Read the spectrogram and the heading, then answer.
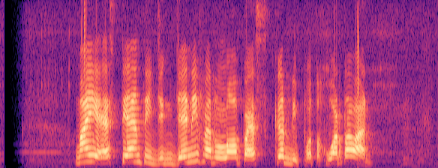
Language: Sundanese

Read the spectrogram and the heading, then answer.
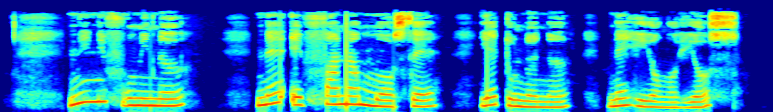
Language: Tunen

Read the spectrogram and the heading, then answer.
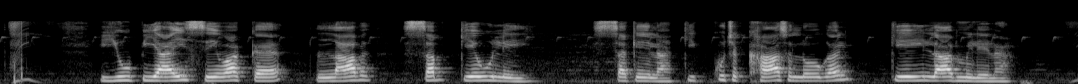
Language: Bhojpuri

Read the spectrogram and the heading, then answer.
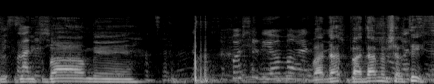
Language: Hebrew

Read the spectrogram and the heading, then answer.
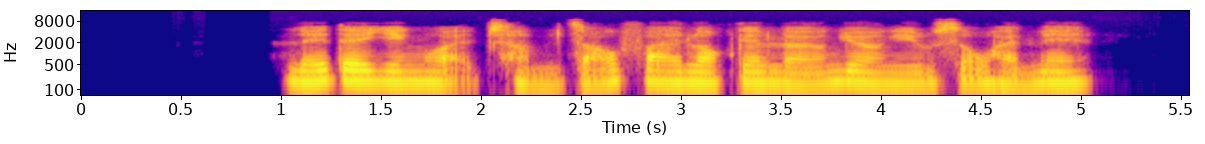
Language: Cantonese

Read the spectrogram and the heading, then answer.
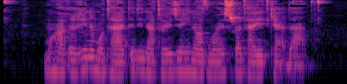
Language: Persian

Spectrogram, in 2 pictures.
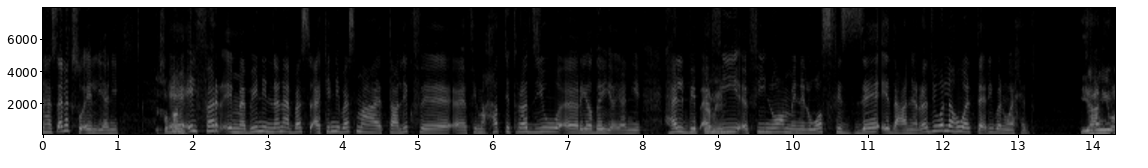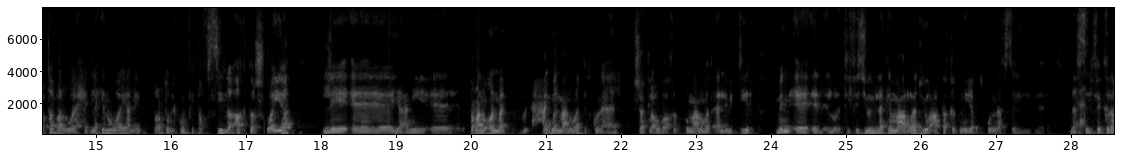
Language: Arabic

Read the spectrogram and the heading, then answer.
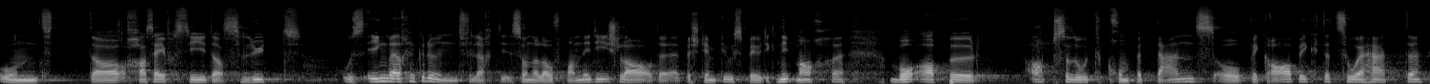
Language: Swiss German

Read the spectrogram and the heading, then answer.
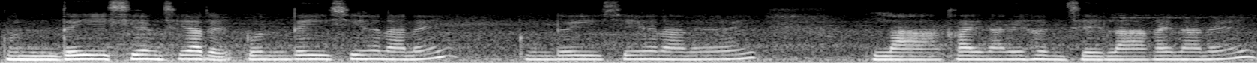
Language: Bodo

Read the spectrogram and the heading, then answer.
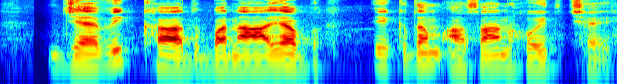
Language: Maithili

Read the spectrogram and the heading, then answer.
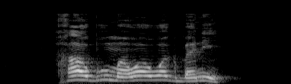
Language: Central Kurdish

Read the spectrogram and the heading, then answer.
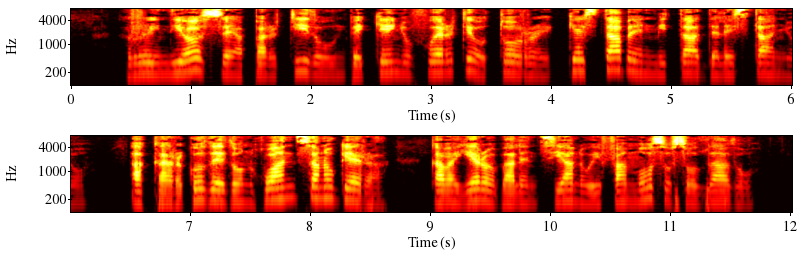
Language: Spanish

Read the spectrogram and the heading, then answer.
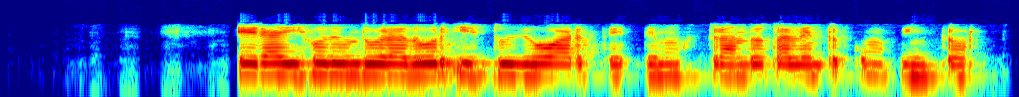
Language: Spanish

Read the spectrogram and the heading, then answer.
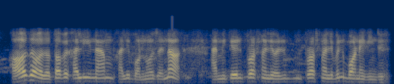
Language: Nepali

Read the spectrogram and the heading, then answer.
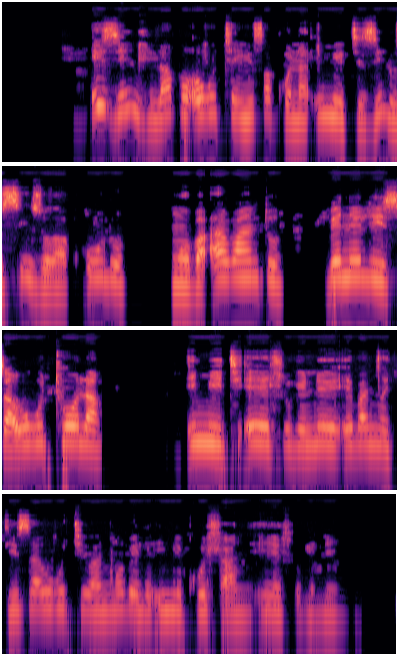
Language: North Ndebele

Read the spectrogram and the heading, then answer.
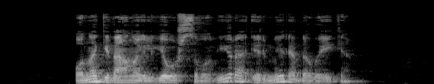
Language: Lithuanian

